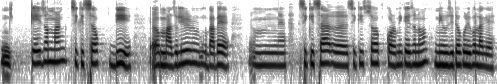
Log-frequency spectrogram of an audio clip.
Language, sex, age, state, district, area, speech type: Assamese, female, 45-60, Assam, Majuli, urban, spontaneous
